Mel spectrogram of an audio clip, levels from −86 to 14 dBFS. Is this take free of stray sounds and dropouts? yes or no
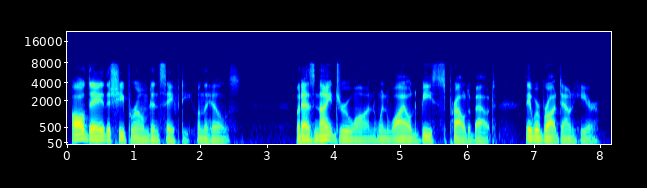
yes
